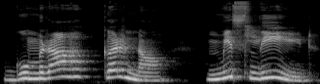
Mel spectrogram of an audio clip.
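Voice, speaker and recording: A woman with an Indian English accent runs a vocabulary drill at a very slow, deliberate pace. Her voice sits high and moves in a lively, sing-song way as she says each word and its meaning over and over.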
